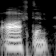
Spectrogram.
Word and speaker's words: often: i speak slowly and when i speak clearly i often say the t so you heard me say it just there when i am in a meeting with my boss and other people and it's very formal i often pronounce the t when i say the word often when i'm talking to my students or friends i often don't say the t okay very often i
